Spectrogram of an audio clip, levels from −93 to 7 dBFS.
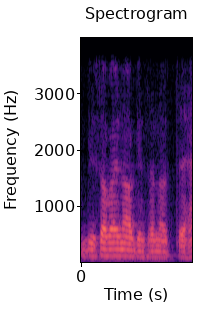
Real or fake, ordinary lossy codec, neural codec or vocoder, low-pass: fake; none; codec, 16 kHz, 0.4 kbps, LongCat-Audio-Codec; 3.6 kHz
